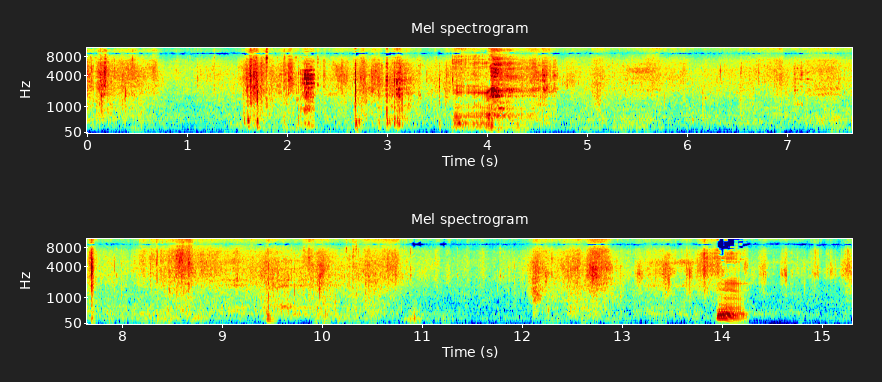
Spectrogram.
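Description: Gloved hands and a hand digger working loose soil and turf in a dug hole: intermittent scraping, rustling and soft knocks, busiest in the first few seconds, with a single sharp click about halfway through.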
